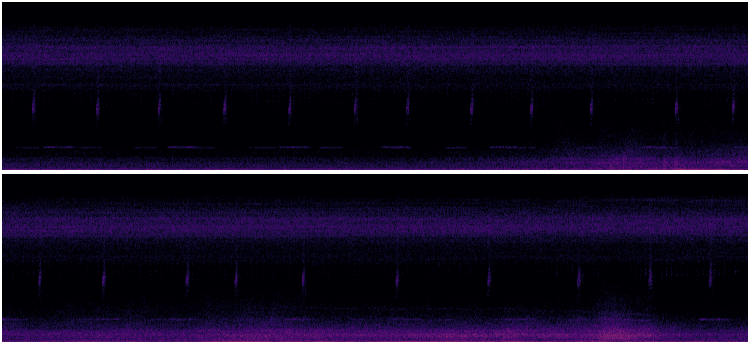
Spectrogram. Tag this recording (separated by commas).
Cricket, Wild animals, Animal, Insect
